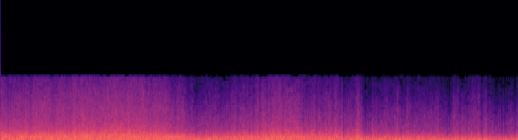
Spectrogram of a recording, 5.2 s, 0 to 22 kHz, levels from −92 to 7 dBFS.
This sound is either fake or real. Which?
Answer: real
